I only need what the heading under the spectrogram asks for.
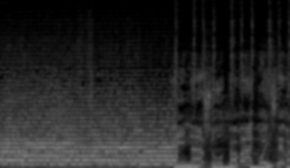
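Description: A loud, sustained horn blast holds steady for a couple of seconds, then gives way to a rhythmic series of pulsing, booming tones. No one speaks.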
